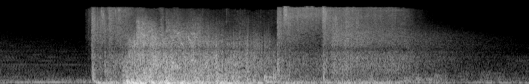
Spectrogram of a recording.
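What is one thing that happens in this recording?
Lightning cracks and crackles loudly.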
